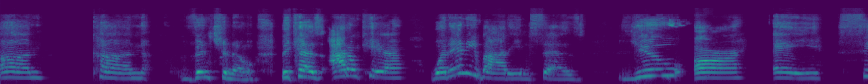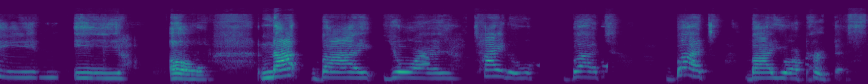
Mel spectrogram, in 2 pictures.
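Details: Adult woman, self-identified stutterer who reports getting stuck on words, also a traumatic brain injury survivor; word repetitions heard; stuttering.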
